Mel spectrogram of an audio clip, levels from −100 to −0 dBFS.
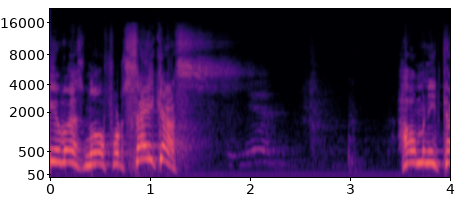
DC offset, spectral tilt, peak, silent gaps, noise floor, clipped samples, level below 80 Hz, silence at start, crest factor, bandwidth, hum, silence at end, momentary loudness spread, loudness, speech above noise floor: under 0.1%; -4 dB/octave; -24 dBFS; none; -76 dBFS; under 0.1%; -82 dBFS; 0 s; 20 dB; 16 kHz; none; 0 s; 13 LU; -41 LUFS; 36 dB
